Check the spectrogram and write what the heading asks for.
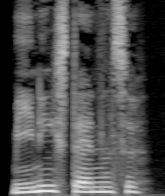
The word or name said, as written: meningsdannelse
